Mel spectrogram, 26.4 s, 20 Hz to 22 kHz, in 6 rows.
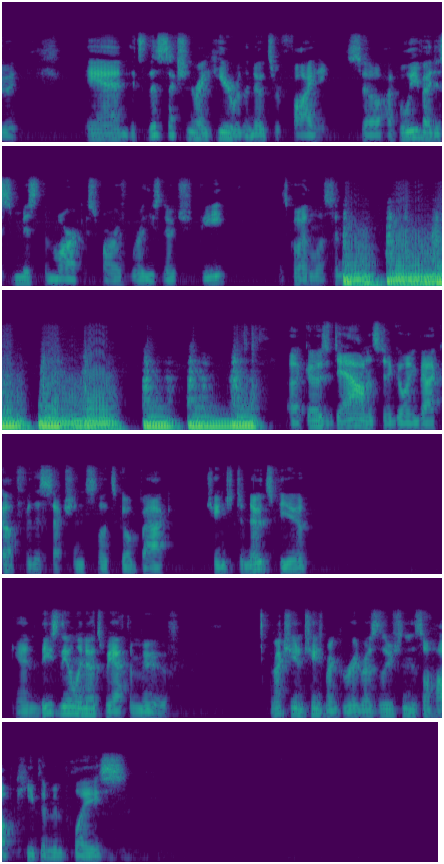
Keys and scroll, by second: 7.5 space, 11.0 space.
